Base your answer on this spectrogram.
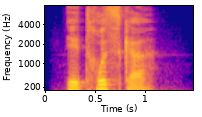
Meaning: Etruscan (man from Etruria)
- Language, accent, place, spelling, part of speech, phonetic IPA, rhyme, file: German, Germany, Berlin, Etrusker, noun, [eˈtʁʊskɐ], -ʊskɐ, De-Etrusker.ogg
